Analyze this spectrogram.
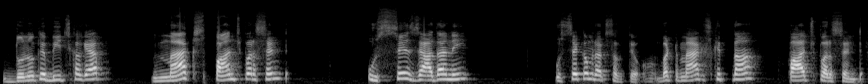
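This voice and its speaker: A man's voice: high voice, expressive, unhurried. A man giving a classroom lecture, talking bluntly and informally, teasing his students as he works through steps. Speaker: accounting lecturer.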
